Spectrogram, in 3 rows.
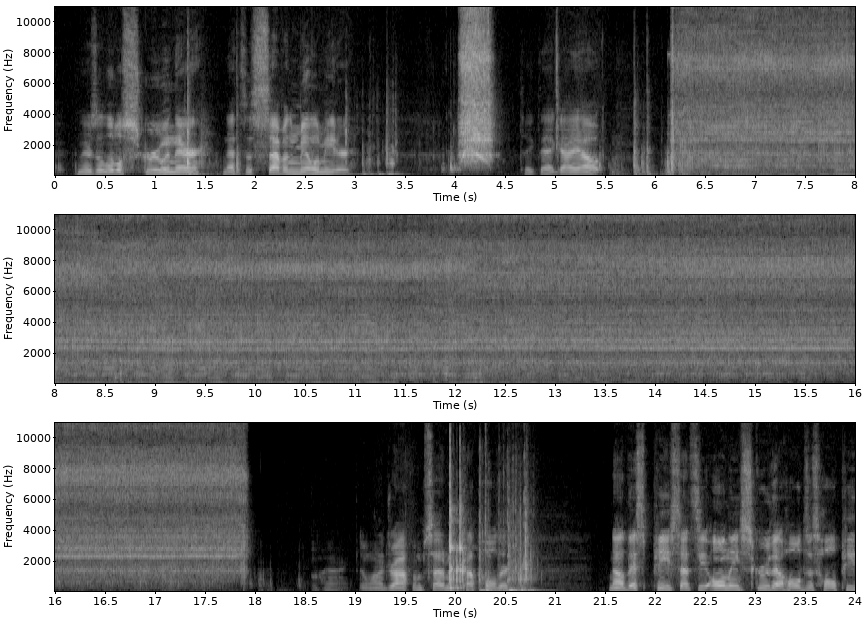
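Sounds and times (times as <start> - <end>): cordless power tool running: 6.2 - 16.0, 20.3 - 21.0.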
